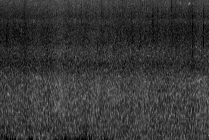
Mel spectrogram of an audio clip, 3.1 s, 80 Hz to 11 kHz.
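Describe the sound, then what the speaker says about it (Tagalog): Heavy rain pours down steadily during a typhoon under signal number 1, a dense, loud, unbroken hiss of drops on surfaces with a faint low rumble beneath and no voices. "Bagyo, signal number 1 kami dito."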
